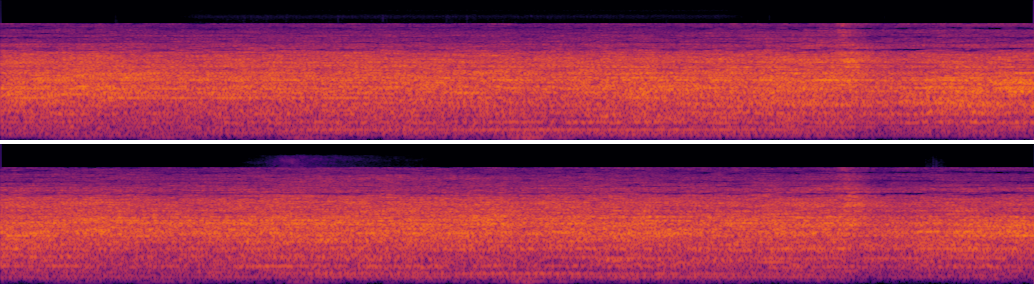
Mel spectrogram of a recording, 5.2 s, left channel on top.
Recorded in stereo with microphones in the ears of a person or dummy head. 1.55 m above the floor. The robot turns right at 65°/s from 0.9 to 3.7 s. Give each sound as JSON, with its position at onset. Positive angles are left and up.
{"t": 0.0, "sound": "an engine running", "azimuth_deg": -150, "distance_m": 0.7}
